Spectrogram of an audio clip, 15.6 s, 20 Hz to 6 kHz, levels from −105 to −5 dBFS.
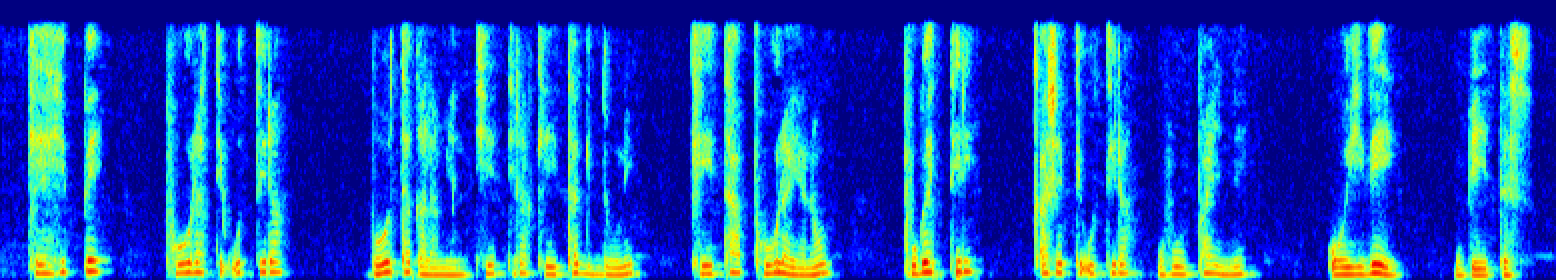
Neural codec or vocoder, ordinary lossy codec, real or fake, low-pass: none; MP3, 48 kbps; real; 5.4 kHz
